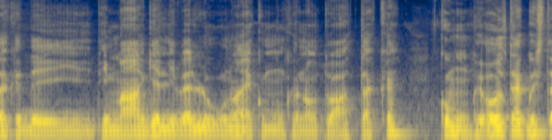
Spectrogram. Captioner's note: bla bla bla in italian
